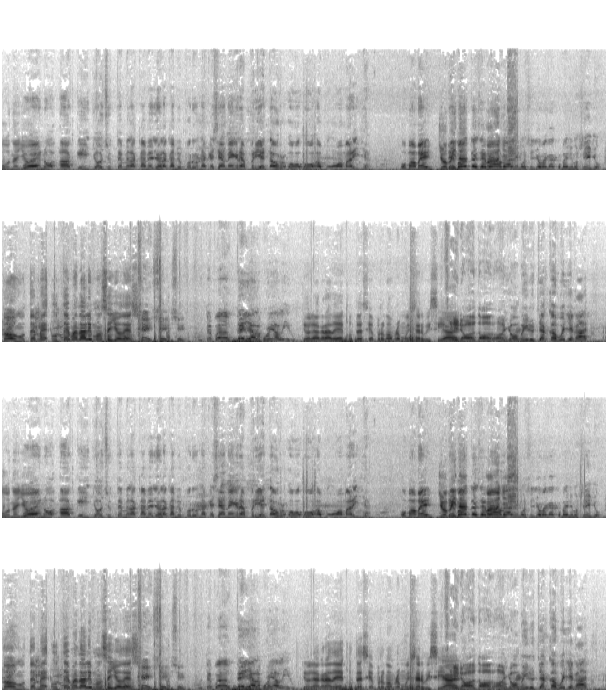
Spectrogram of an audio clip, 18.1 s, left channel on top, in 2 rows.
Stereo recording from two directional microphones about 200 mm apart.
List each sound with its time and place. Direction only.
0.0 s a man's voice: centre (ahead or behind)
12.3 s speech: centre (ahead or behind)
13.6 s a man's voice: centre (ahead or behind)
16.6 s speech: 20° left (ahead or behind)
